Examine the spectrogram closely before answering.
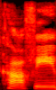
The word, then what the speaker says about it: Ko-fi: subscription um powered by coffee or pronounced coffee but spelled k-o-f-i and as an independent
